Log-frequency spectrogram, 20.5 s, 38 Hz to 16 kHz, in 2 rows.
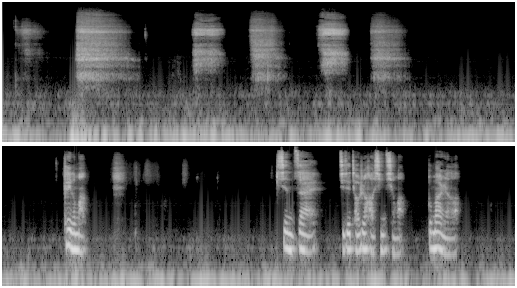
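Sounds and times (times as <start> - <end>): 
woman taking slow deep breaths: 0.3 - 2.8, 3.8 - 8.2
speech: 11.5 - 12.0, 15.9 - 19.5.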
